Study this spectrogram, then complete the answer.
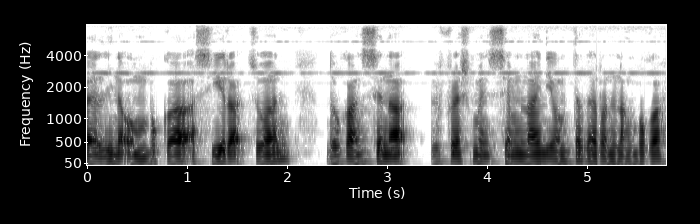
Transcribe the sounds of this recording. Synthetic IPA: alina̰ʔɔmbɔkaə̰siɾa̰ʔt͡suən | d̪ɔkansɛnaʔ | rifʰɾɛsmɛntsɛmlajniɔmt̪ɐkaɾɔnlɐŋbɔka

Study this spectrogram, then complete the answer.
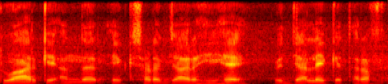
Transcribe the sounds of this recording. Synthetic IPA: d̪ʊwaːɾkeʔɐ̃nd̪əɾeːksɐɽək̚d͡ʒaːɾɐɦiɦɛː | ʋɪd̪jaːləjket̪ɐɾəf

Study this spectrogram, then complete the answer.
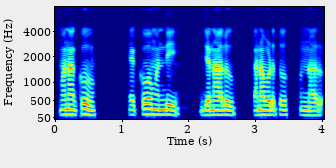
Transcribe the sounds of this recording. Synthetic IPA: mɐnɐku | ekːuʋɐmɐnd̪i | d͡ʒɐnaːlu | kɐnɐbɐɽut̪uːnːaːɾu

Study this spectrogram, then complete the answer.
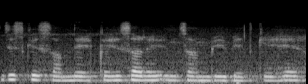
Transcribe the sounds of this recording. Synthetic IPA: d͡ʒɪskesaːmnekɐɦĩsaːɾeɪnsaːnbʱibɛːt̪keɦɛː

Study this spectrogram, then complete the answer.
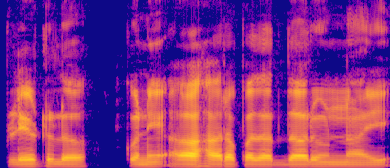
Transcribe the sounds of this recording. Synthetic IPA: pleːʈulɐ | koniʔaːɦaːɾɐpɐd̪ɐɾd̪ʱaːluːnːaːji

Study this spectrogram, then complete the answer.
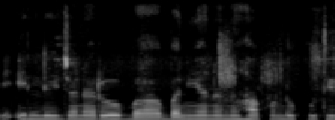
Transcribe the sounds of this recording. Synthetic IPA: ʔilːid͡ʒɐnɐɾubɐnijanɐnuɦaːkuɳɖukuːt̪i

